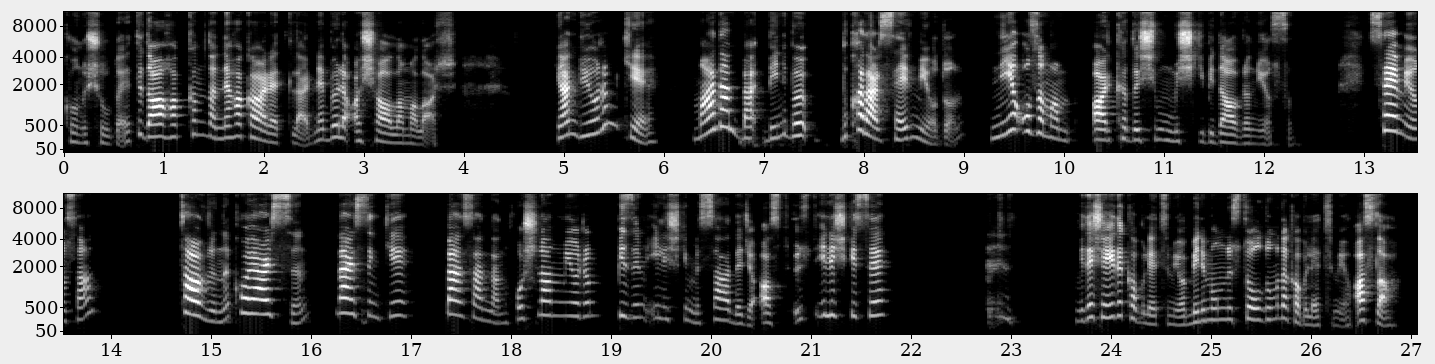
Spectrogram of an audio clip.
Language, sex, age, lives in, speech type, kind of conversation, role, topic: Turkish, female, 30-34, Netherlands, conversation, podcast, guest, Güven kaybı yaşandığında sence güveni yeniden nasıl kurarsın?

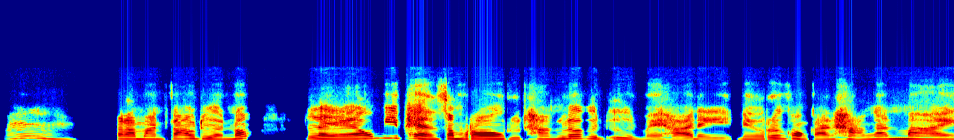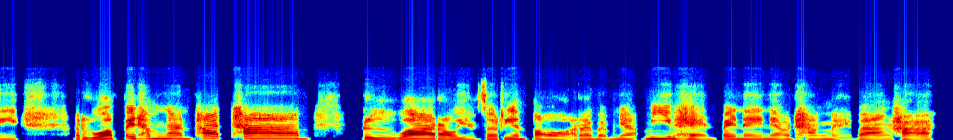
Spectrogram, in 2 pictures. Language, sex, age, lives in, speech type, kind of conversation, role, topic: Thai, female, 20-24, Thailand, conversation, advice, advisor, ควรตัดสินใจลาออกอย่างไรเมื่อกังวลว่าอนาคตจะไม่แน่นอน?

